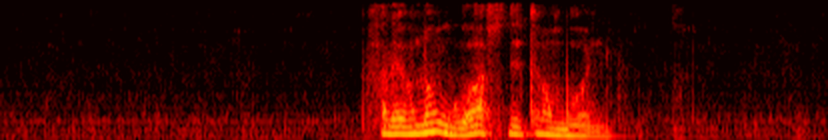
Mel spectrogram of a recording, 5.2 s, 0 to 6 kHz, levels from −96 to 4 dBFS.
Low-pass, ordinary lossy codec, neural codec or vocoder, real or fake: 5.4 kHz; none; codec, 16 kHz, 4.8 kbps, FACodec; fake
